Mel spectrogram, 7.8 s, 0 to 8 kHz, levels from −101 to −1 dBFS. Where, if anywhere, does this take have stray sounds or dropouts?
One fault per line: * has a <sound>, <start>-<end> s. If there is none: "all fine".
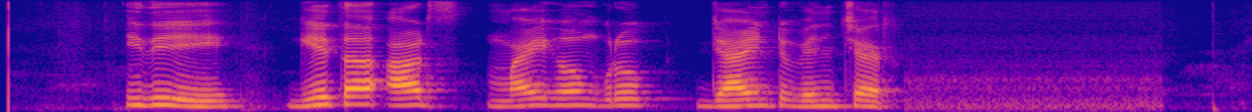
all fine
